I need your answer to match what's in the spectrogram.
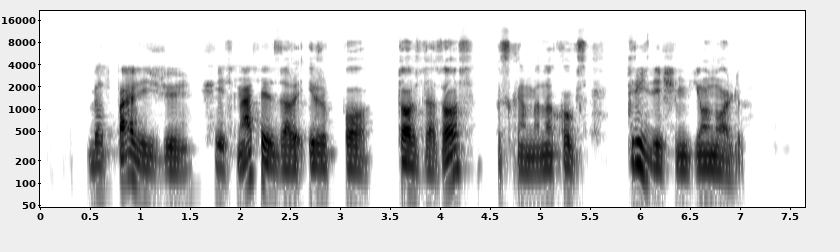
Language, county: Lithuanian, Klaipėda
